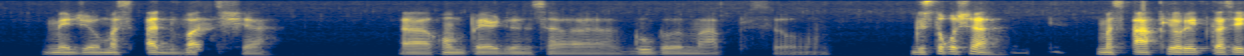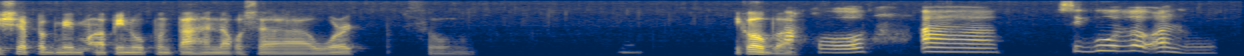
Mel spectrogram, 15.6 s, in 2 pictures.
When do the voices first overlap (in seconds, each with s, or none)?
none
